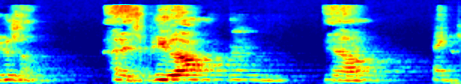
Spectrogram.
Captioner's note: speaking in foreign language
